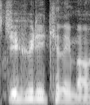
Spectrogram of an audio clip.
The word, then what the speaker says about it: Juhudi Kilimo: you have to tell me the right pronounce pronunciation of this dude it's it's Judy kilimo yes your clothes Rudi all right that's right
